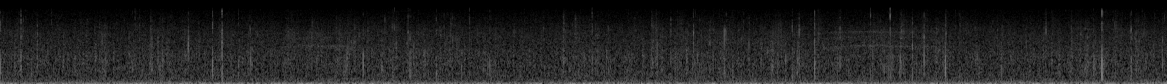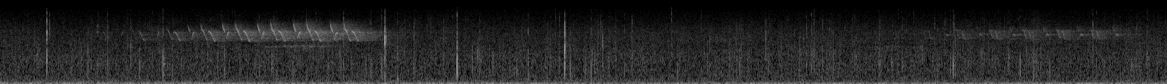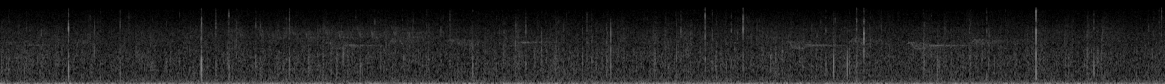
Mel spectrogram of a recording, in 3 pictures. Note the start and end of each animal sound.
8.1s-9.3s: Pileated Woodpecker (Dryocopus pileatus)
13.2s-15.7s: Ovenbird (Seiurus aurocapilla)
14.2s-15.2s: Pileated Woodpecker (Dryocopus pileatus)
20.8s-23.2s: Ovenbird (Seiurus aurocapilla)
25.6s-27.5s: Ovenbird (Seiurus aurocapilla)
26.8s-28.9s: American Robin (Turdus migratorius)
31.0s-33.5s: American Robin (Turdus migratorius)

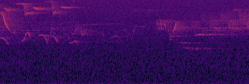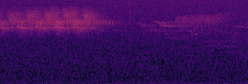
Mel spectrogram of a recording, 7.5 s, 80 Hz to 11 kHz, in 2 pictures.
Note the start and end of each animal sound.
0.0s-1.2s: Blackburnian Warbler (Setophaga fusca)
0.0s-1.4s: Rose-breasted Grosbeak (Pheucticus ludovicianus)
2.4s-5.4s: Ovenbird (Seiurus aurocapilla)
2.4s-3.8s: Wood Thrush (Hylocichla mustelina)
4.5s-5.6s: Pine Warbler (Setophaga pinus)
5.8s-7.3s: Black-throated Blue Warbler (Setophaga caerulescens)

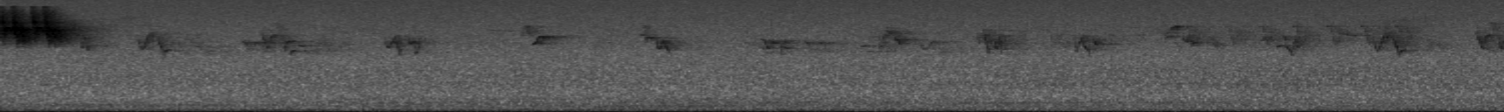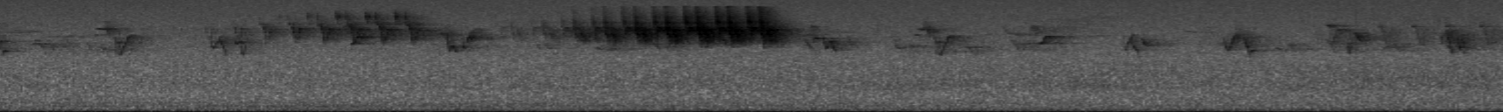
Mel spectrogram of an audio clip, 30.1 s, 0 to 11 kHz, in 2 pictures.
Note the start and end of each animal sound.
0.0s-1.1s: Ovenbird (Seiurus aurocapilla)
0.0s-30.1s: Red-eyed Vireo (Vireo olivaceus)
1.7s-3.5s: American Robin (Turdus migratorius)
7.5s-9.6s: American Robin (Turdus migratorius)
12.0s-13.9s: Ovenbird (Seiurus aurocapilla)
13.1s-14.4s: Black-throated Blue Warbler (Setophaga caerulescens)
14.9s-16.4s: American Robin (Turdus migratorius)
15.0s-16.2s: Black-capped Chickadee (Poecile atricapillus)
17.1s-19.5s: Ovenbird (Seiurus aurocapilla)
20.2s-23.0s: Ovenbird (Seiurus aurocapilla)
23.8s-25.5s: American Robin (Turdus migratorius)
27.7s-29.2s: American Robin (Turdus migratorius)
28.3s-30.1s: Ovenbird (Seiurus aurocapilla)

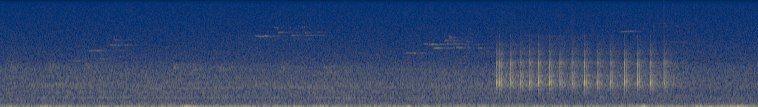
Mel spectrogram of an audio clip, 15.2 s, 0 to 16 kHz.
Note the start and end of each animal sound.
0.0s-1.4s: American Crow (Corvus brachyrhynchos)
1.6s-3.0s: Hermit Thrush (Catharus guttatus)
3.4s-4.7s: American Crow (Corvus brachyrhynchos)
4.9s-6.6s: Hermit Thrush (Catharus guttatus)
8.1s-9.7s: Hermit Thrush (Catharus guttatus)
9.7s-13.5s: Yellow-bellied Sapsucker (Sphyrapicus varius)

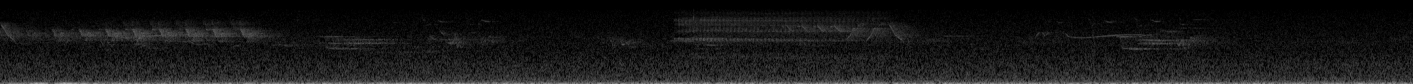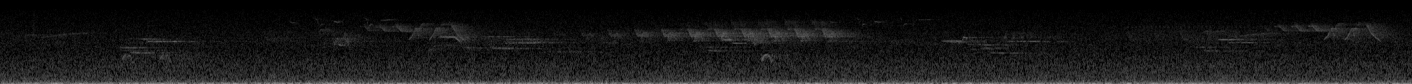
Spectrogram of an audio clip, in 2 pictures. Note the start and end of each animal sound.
0.0s-17.7s: Red-eyed Vireo (Vireo olivaceus)
0.3s-2.8s: Ovenbird (Seiurus aurocapilla)
3.1s-4.1s: Wood Thrush (Hylocichla mustelina)
3.7s-5.0s: Blackburnian Warbler (Setophaga fusca)
6.7s-9.0s: Red Squirrel (Tamiasciurus hudsonicus)
7.7s-9.2s: Chestnut-sided Warbler (Setophaga pensylvanica)
10.2s-11.7s: Eastern Wood-Pewee (Contopus virens)
10.3s-12.2s: Blackburnian Warbler (Setophaga fusca)
11.1s-12.0s: Wood Thrush (Hylocichla mustelina)
14.0s-15.1s: Eastern Wood-Pewee (Contopus virens)
15.1s-16.3s: Wood Thrush (Hylocichla mustelina)
15.1s-16.2s: American Crow (Corvus brachyrhynchos)
16.7s-18.2s: Blackburnian Warbler (Setophaga fusca)
17.6s-19.0s: Chestnut-sided Warbler (Setophaga pensylvanica)
18.5s-19.8s: Wood Thrush (Hylocichla mustelina)
19.8s-22.7s: Ovenbird (Seiurus aurocapilla)
21.4s-22.1s: American Crow (Corvus brachyrhynchos)
22.1s-23.5s: Blackburnian Warbler (Setophaga fusca)
23.5s-25.0s: Wood Thrush (Hylocichla mustelina)
25.9s-26.9s: Wood Thrush (Hylocichla mustelina)
26.6s-28.2s: Chestnut-sided Warbler (Setophaga pensylvanica)

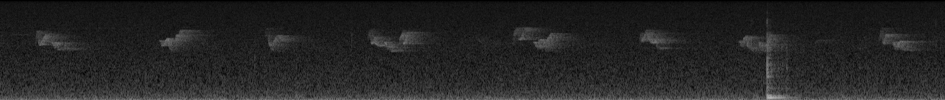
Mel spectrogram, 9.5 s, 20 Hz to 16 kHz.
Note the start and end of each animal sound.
0.0s-9.5s: Red-eyed Vireo (Vireo olivaceus)

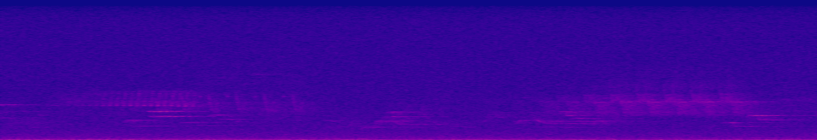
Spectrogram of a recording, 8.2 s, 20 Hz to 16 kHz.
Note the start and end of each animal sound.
0.2s-2.3s: Pine Warbler (Setophaga pinus)
1.2s-2.6s: Wood Thrush (Hylocichla mustelina)
1.3s-3.1s: Ovenbird (Seiurus aurocapilla)
3.5s-4.3s: Wood Thrush (Hylocichla mustelina)
5.0s-7.8s: Ovenbird (Seiurus aurocapilla)
5.2s-6.2s: Wood Thrush (Hylocichla mustelina)
7.2s-8.2s: Wood Thrush (Hylocichla mustelina)

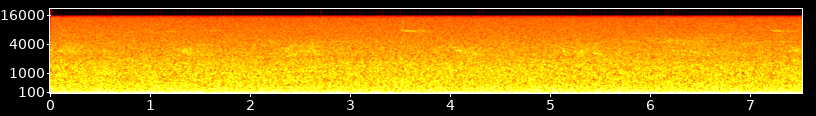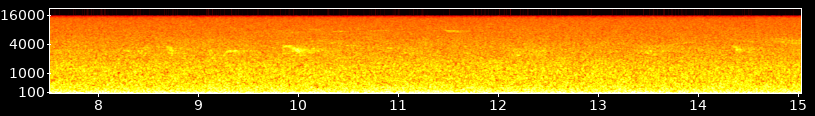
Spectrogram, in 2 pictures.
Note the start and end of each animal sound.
0.0s-15.0s: Red-eyed Vireo (Vireo olivaceus)
6.4s-7.7s: Eastern Wood-Pewee (Contopus virens)
7.9s-10.2s: Scarlet Tanager (Piranga olivacea)

